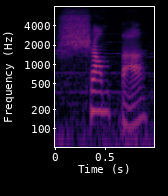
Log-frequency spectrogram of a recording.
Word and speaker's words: Champa: lose the Frieza Champa Champa because you supposed to pronounce it like champagne Champa seems a bit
